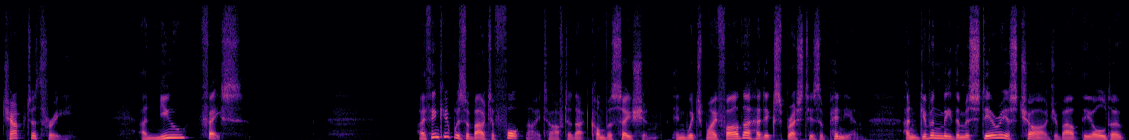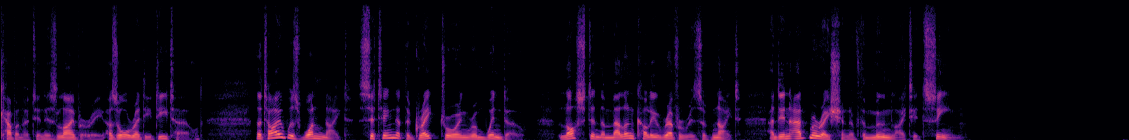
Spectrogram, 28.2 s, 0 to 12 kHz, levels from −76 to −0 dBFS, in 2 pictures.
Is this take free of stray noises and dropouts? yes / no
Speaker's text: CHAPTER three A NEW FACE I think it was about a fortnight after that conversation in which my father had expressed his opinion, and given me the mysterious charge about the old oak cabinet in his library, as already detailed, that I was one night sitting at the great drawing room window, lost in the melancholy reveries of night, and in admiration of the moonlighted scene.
yes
